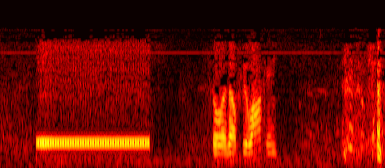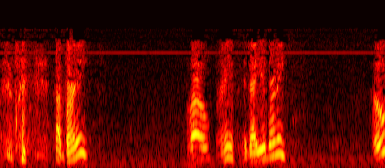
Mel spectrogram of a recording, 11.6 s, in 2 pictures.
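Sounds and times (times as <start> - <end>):
telephone ringing: 0.5 - 2.3
speech: 3.3 - 4.3, 5.2 - 7.2, 8.6 - 10.2, 11.4 - 11.5
laughter: 4.6 - 6.7.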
